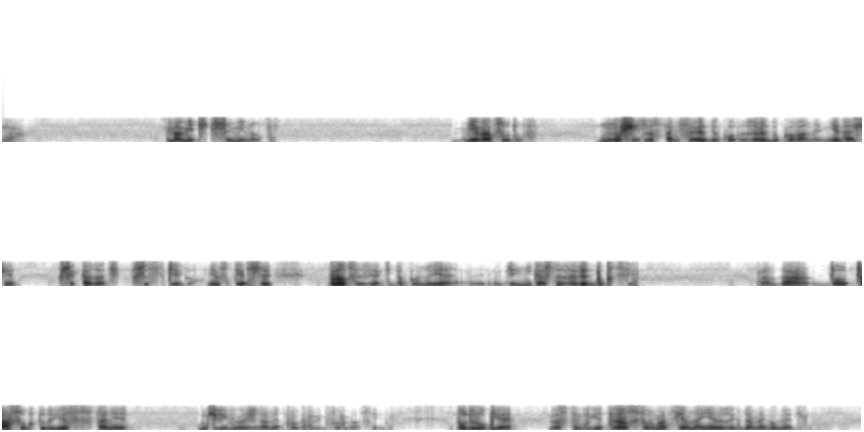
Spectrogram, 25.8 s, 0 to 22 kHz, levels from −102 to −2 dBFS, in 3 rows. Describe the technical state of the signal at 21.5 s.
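At 21.5 s the speech is in the middle of LPC-10 vocoder damage that covers the whole clip. Each instant is rebuilt from a pulse train or noise through a ten-pole filter, giving a heavy buzzing robotic sound with nothing above 3.8 kHz, which fits a 2.4 kbit/s vocoder.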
